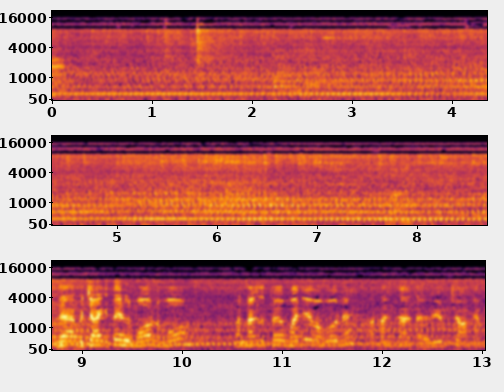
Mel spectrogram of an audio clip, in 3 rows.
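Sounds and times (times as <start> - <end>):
air compressor motor hum: 0.0 - 13.0.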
